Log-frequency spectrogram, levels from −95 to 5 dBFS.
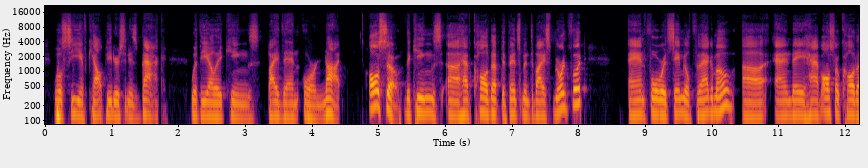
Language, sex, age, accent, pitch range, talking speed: English, male, 30-49, American, 120-150 Hz, 170 wpm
